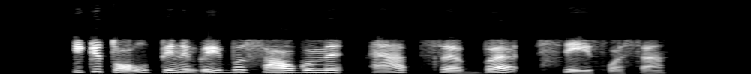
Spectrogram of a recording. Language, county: Lithuanian, Kaunas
